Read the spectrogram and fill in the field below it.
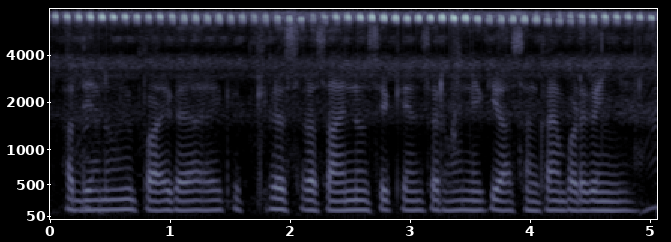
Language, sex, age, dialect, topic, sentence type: Hindi, male, 31-35, Kanauji Braj Bhasha, agriculture, statement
